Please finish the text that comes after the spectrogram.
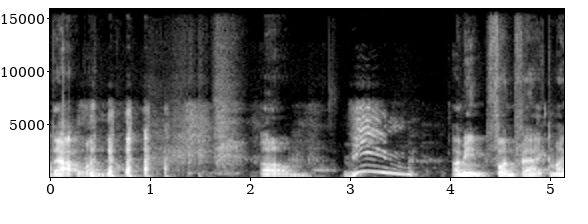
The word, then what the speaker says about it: Vin: not Vine. well, not that one. Um, Veen.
